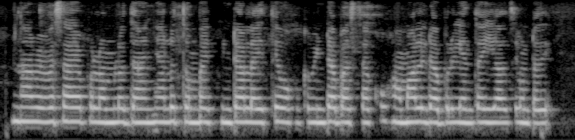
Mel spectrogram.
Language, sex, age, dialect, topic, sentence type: Telugu, male, 18-24, Telangana, agriculture, question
